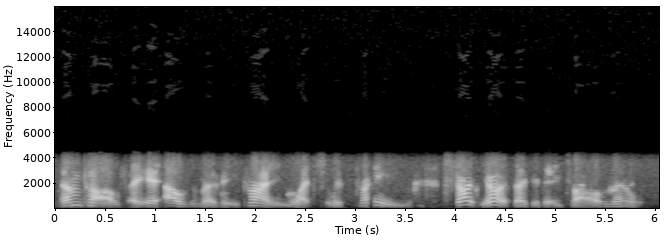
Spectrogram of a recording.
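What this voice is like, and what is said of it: Put-on British accent. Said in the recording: “brush up on your British accent... Now, I'm going to do mine... That was a jolly good example”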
